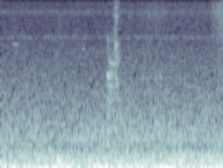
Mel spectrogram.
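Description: A glass clinks on a table.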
